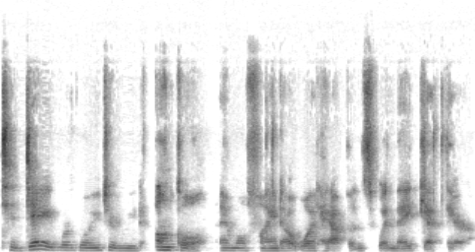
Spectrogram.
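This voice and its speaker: A woman's voice: deep voice, steady tone, moderate pace, vocal fry, a little mellow. An older woman reads a children's book aloud expressively, in a grandmotherly way, with chatty explanations for young listeners. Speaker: storyteller reading to children. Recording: echoey room sound.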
